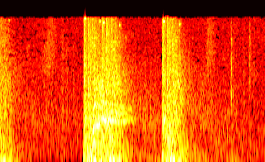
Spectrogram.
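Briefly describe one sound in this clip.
Gunshots fire loudly.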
